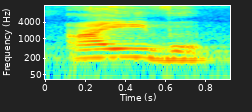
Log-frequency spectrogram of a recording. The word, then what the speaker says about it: I've: the next line next short form it is ive ive how to pronounce this word children ive i've made made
